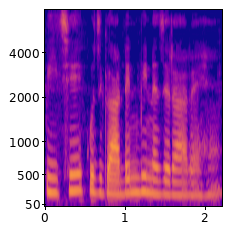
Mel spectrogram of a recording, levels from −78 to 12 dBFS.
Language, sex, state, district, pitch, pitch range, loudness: Hindi, female, West Bengal, Alipurduar, 220 Hz, 195-235 Hz, -18 LUFS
